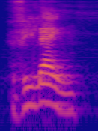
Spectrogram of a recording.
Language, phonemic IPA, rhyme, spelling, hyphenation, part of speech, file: Dutch, /viˈlɛi̯n/, -ɛi̯n, vilein, vi‧lein, adjective / noun, Nl-vilein.ogg
- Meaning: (adjective) mean, nasty; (noun) a vile person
